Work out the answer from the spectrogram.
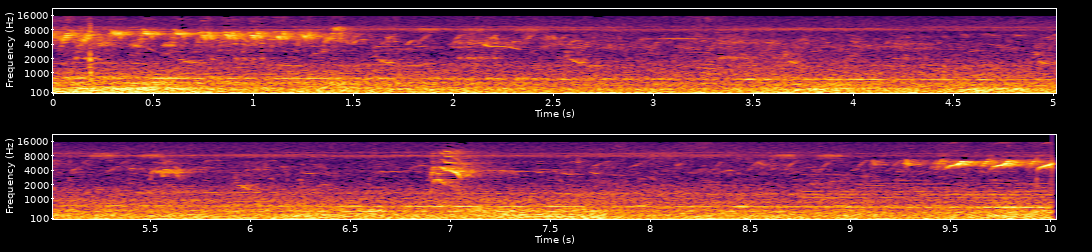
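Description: Wetland ambience with several birds calling: a rapid high trill at the start and again near the end, scattered short chirps, and one sharp call about seven seconds in, over a steady low background rumble.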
